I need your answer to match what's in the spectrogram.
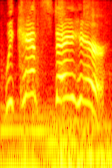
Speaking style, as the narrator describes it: yelled

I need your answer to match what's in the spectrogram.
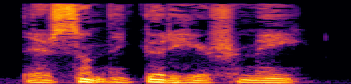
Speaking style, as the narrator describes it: I whisper in Petrov's direction

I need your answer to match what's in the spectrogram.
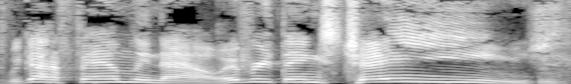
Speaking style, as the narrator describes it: they're yelling at each other, and she goes

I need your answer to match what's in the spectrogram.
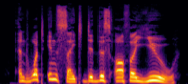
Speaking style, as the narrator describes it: He asked, with a tightly controlled voice

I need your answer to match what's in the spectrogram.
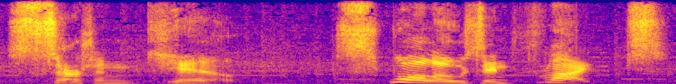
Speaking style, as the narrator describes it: she grins as she sneers and says

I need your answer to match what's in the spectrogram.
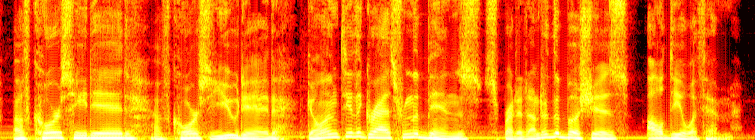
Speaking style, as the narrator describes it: sighed and said

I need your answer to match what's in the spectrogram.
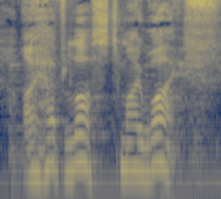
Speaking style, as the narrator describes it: No one, except John, got drunk, exclaiming

